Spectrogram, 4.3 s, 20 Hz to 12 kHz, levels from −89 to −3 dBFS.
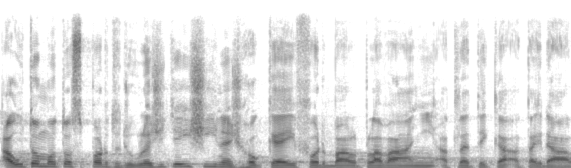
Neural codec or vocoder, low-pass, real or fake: none; 10.8 kHz; real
